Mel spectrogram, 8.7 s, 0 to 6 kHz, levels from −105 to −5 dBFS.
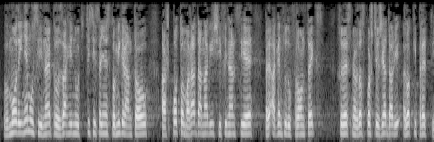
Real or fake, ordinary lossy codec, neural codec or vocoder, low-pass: real; none; none; 5.4 kHz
